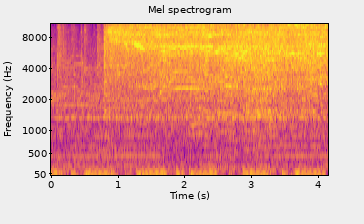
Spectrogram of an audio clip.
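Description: Background guitar music with a steady low bass. From about a second in, a faint, even noise of a hand-held circular saw with an aluminum-cutting blade cutting through the aluminum ramp.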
